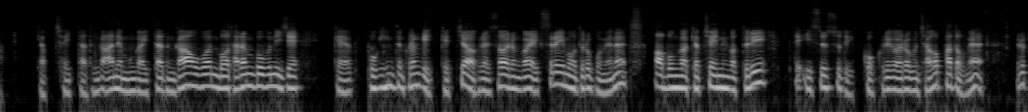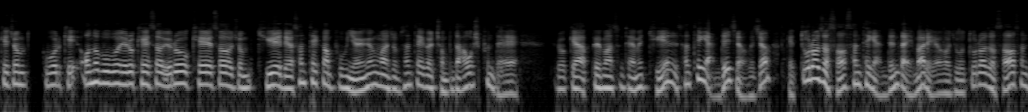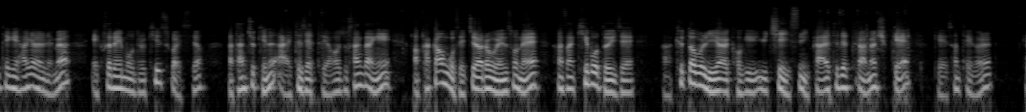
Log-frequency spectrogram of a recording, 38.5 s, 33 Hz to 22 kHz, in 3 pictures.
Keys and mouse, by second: 0.2 s, 1.2-2.1 middle drag, 3.5 middle drag, 4.3 click, 4.5 g, 5.1 ctrl+z, 6.9 click, 7.8-8.2 middle drag, 8.3 click, 9.6 typing, 10.1-10.5 middle drag, 11.1 click, 11.5 middle click, 12.3 Tab, 12.6 1, 13.2-14.4 drag, 14.8 click, 15.8 middle click, 16.2-18.7 drag, 19.3 middle click, 19.7 click, 20.6-22.6 middle drag, 22.8-23.9 drag, 24.3 middle click, 24.7 click, 25.0 middle click, 25.8 middle click, 29.6 alt+z, 30.8 alt+z, 36.0 alt+z, 36.5 alt+z, 37.0 alt+z, 37.3 middle click, 38.1-38.5 drag.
